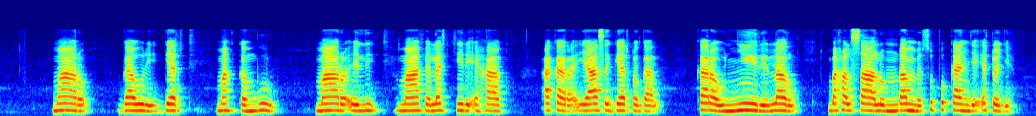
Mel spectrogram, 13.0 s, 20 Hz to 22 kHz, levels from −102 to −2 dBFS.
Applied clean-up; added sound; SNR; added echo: none; none; none; none.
